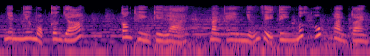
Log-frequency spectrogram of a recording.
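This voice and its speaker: A woman with a very high voice narrates a fairy tale from a script. Music plays clearly beneath her storytelling. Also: slow.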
